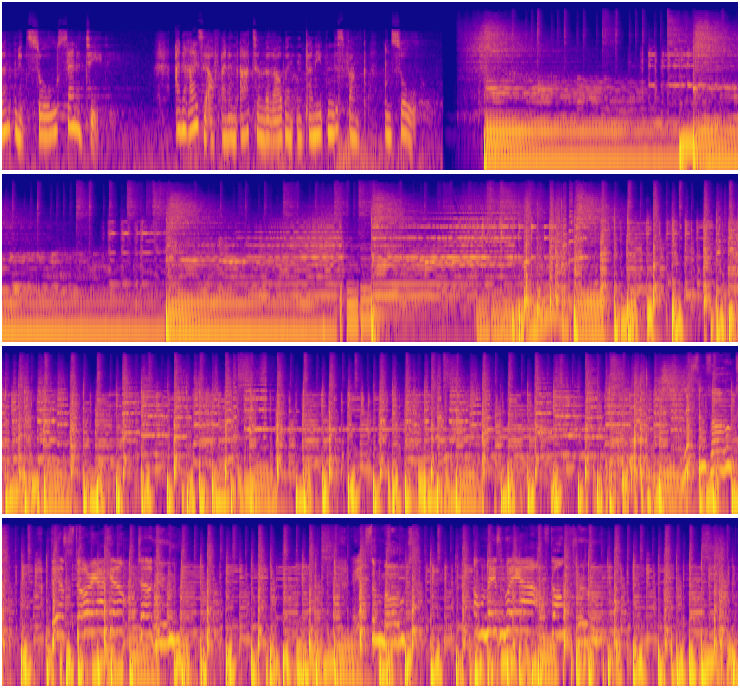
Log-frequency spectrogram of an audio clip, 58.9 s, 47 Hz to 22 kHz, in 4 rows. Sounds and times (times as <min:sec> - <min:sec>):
Speech: 0:00.0 - 0:02.2, 0:03.5 - 0:08.7
Music: 0:09.1 - 0:58.8.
